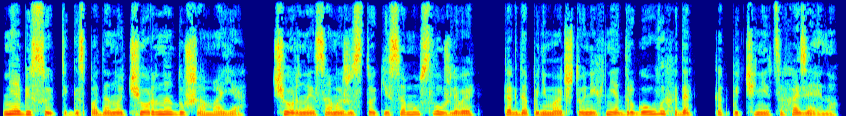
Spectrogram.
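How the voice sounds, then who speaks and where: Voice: mid-range voice, fast talker, few pauses, darkish tone, dry recording, close to an everyday voice. Mocking male demon, theatrical and sardonic, dry close sound, put on by an audiobook reader. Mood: menacing calm. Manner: taunting, theatrical.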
